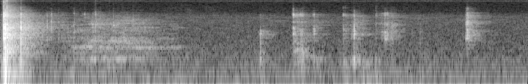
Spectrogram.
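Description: A piezo buzzer is pried out of a BT cordless phone during a teardown: a loud crack at the start, then a series of small sharp plastic snaps and clicks, close up with no talking.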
